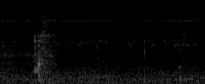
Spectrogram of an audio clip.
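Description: Faint outdoor ambience by a pond in light rain: a soft even hiss under a thin, high steady whine, with one brief soft sound about half a second in.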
